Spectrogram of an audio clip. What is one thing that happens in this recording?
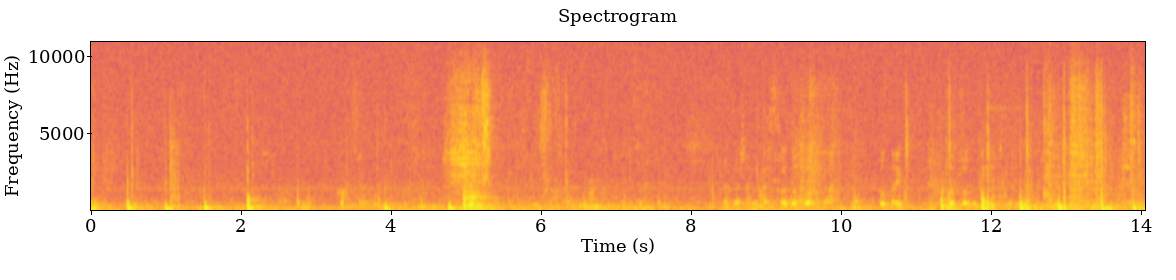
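Heels click and footsteps knock on a wooden stage in an echoing hall.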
